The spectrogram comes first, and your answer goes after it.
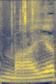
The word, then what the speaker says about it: Maja: is Maya paper H this is called Maya paper even though it's it's spelled Maja it's Maya Pap can you open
